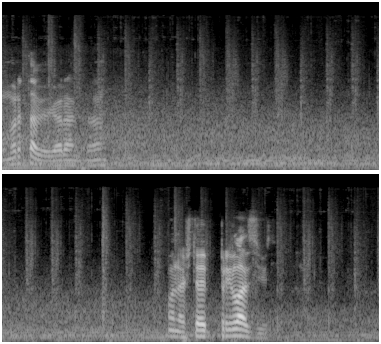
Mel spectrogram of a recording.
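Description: Footsteps thud steadily on dirt.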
